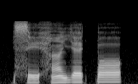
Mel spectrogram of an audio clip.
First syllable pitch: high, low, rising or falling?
low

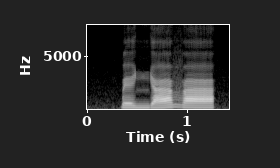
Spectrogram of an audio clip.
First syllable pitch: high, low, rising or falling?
low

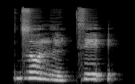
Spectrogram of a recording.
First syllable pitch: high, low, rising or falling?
falling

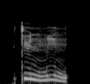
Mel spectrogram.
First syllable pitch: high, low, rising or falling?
falling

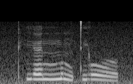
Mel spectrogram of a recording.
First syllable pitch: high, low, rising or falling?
high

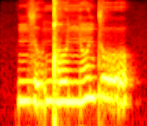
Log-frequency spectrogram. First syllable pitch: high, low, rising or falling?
low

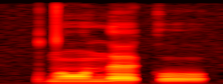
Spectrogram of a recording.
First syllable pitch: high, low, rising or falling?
high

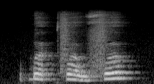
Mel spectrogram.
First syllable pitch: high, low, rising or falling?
low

